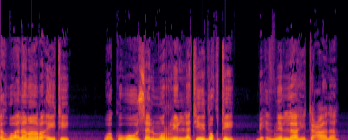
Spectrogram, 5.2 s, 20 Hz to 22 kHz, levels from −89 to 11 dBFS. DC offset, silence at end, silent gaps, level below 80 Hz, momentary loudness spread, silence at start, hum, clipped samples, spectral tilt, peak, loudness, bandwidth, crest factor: under 0.1%; 0.15 s; none; -32 dBFS; 11 LU; 0 s; none; under 0.1%; -6 dB/octave; 0 dBFS; -13 LUFS; 16.5 kHz; 14 dB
